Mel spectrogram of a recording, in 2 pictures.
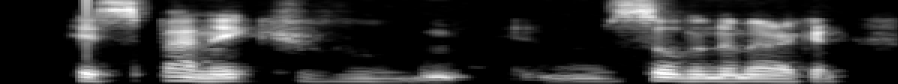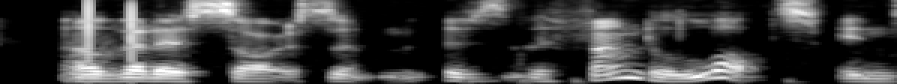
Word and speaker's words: Alvarezsaurus: Oh, there's one to pronounce. I'll give you a moment to get your head around that. Alvarezsaurus. That sounds Hispanic, Southern American. Alvarezsaurus.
